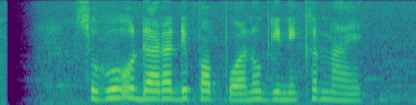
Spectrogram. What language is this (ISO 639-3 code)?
sun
